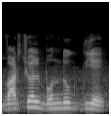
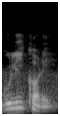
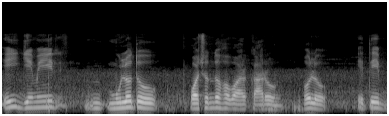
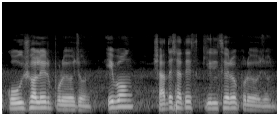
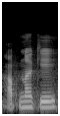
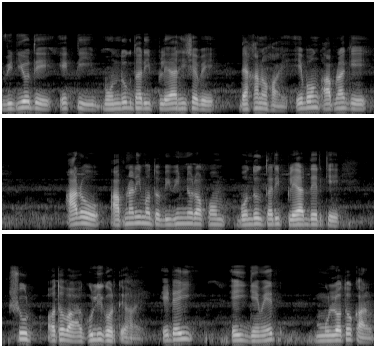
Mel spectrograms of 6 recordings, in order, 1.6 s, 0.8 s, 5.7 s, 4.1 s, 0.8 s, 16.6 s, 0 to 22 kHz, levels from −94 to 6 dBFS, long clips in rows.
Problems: background sounds at intervals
